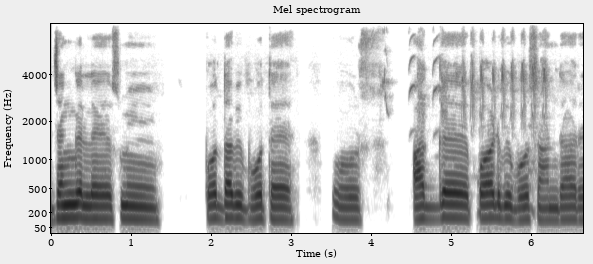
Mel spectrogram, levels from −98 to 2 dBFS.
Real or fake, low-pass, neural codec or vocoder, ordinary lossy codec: real; none; none; none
